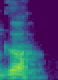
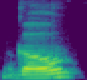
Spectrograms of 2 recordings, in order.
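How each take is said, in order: First: The final vowel is short and clipped. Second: The final vowel is full and drawn out. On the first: The speaker calls it right. "you'd say go" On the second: The speaker calls it wrong. "Instead of saying"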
